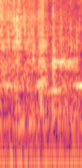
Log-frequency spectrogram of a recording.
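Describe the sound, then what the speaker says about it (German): Hot water poured or running over almonds set to soak, a steady continuous liquid rush that stays even and fairly close for the whole moment, with no talking. "Dazu muss ich eben jetzt die Mandeln in heißes Wasser einlegen."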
